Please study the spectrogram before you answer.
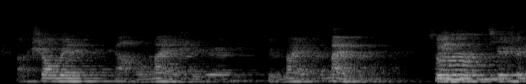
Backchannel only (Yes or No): Yes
